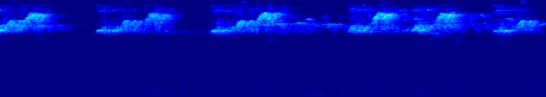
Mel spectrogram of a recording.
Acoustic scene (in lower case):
park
